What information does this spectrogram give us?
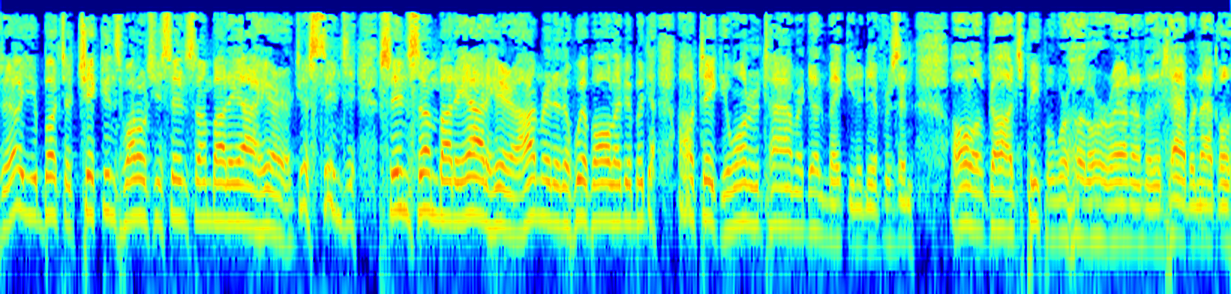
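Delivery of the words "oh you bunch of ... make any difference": normal talking voice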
